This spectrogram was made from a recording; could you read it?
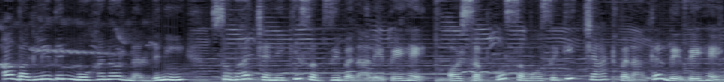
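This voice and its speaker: A woman reading scripted narration for an animated story. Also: fairly high pitch, a little slow, few pauses. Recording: music bed behind the voice. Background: background music.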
